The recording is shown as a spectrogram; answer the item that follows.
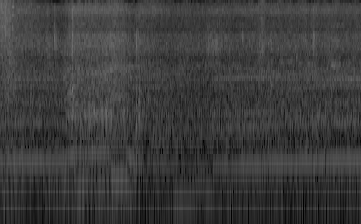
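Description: Game car engine drones steadily, its pitch stepping up briefly and settling back as the car drives on, loud and continuous with no talking over it.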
